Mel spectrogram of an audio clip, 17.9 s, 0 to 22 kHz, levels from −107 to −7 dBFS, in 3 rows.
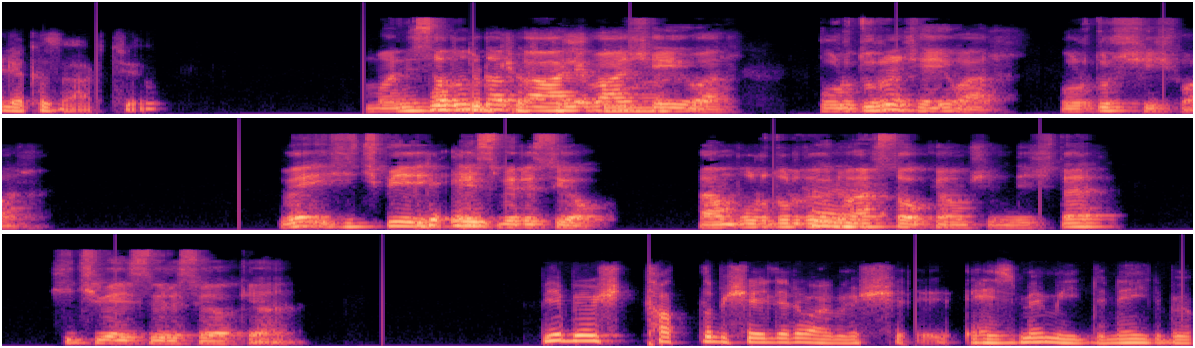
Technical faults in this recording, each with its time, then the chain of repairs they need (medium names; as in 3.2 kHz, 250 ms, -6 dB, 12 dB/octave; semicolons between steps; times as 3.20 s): tick 45 rpm -20 dBFS
2.35–2.36 s: dropout 13 ms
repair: de-click; interpolate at 2.35 s, 13 ms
